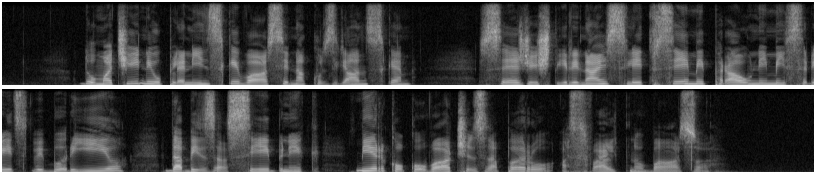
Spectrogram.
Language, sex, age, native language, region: Slovenian, female, 60+, Slovenian, Posavska region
